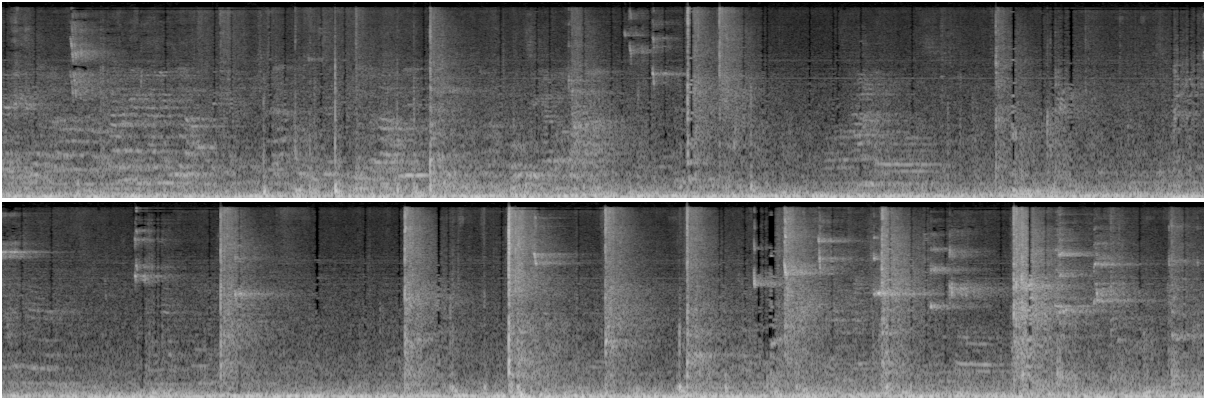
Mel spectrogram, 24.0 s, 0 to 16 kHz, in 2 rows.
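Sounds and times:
racket striking shuttlecock: 0:16.0 - 0:16.5.

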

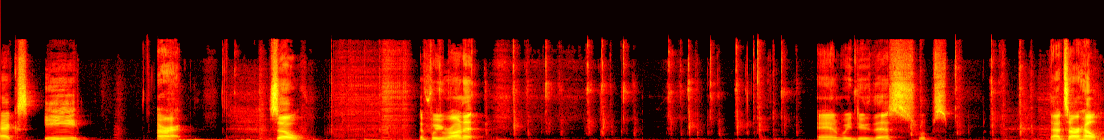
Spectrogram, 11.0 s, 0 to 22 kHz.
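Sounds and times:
faint keyboard typing: 0:04.7 - 0:10.7.

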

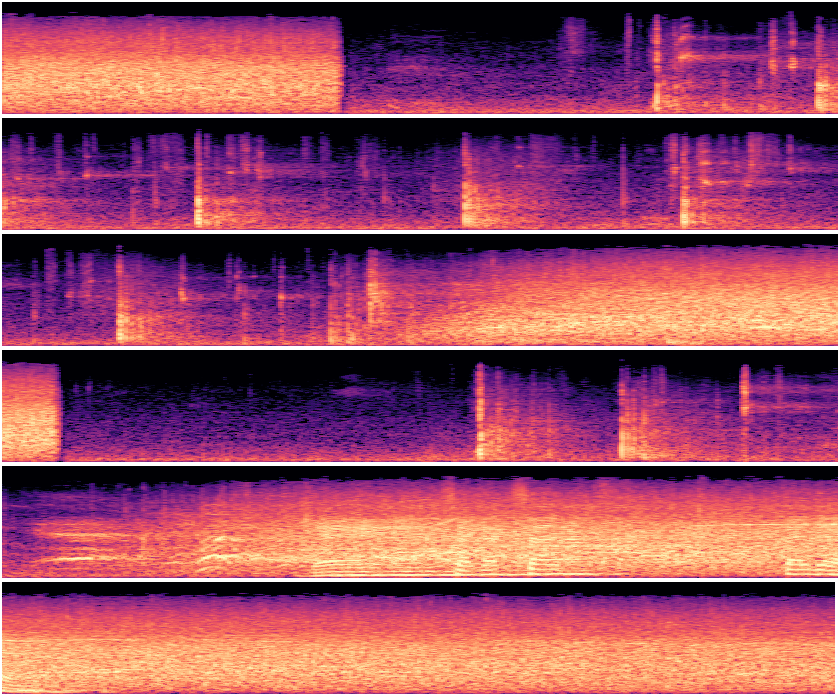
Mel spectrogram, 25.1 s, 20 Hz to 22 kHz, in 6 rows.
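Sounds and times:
crowd applause and cheering: 0:00.0 - 0:01.7, 0:10.4 - 0:12.8, 0:17.3 - 0:25.0.

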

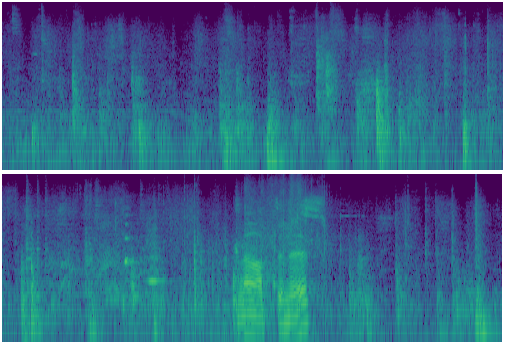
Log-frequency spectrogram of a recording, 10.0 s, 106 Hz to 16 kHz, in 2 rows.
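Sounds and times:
rustling and shuffling: 0:00.0 - 0:10.0.

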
